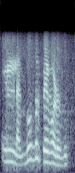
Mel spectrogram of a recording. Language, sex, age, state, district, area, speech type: Kannada, male, 45-60, Karnataka, Dakshina Kannada, urban, conversation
